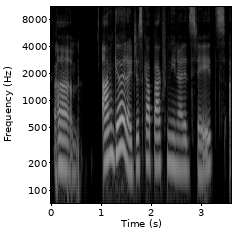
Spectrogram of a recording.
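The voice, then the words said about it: Raspy morning voice. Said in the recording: “this is my sexy, raspy morning voice”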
